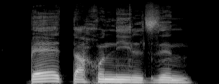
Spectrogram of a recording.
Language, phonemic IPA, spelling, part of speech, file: Navajo, /péːtɑ̀hònìːlzɪ̀n/, béédahoniilzin, verb, Nv-béédahoniilzin.ogg
- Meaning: first-person plural imperfective of yééhósin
